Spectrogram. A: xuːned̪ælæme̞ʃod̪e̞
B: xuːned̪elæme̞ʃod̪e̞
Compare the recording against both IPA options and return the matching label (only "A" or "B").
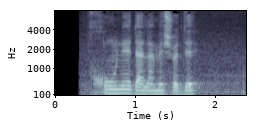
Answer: A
